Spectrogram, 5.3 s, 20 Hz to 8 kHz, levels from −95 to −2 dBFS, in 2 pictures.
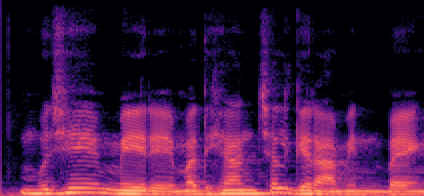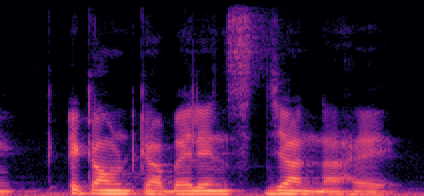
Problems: none marked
